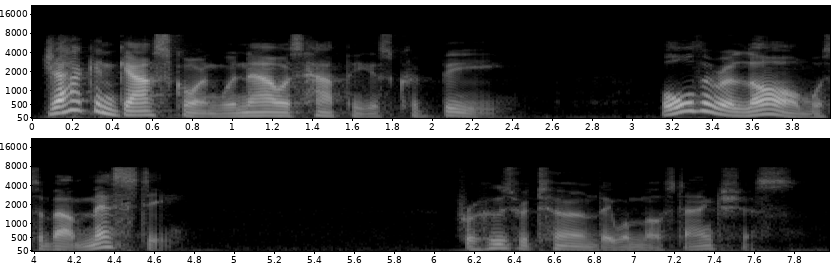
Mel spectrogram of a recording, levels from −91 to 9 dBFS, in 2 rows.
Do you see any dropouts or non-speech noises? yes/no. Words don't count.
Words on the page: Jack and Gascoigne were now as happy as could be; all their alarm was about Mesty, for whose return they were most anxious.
no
